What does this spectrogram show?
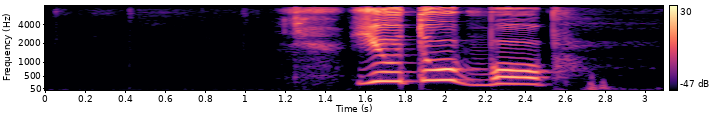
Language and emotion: Russian, positive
